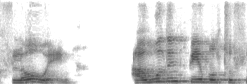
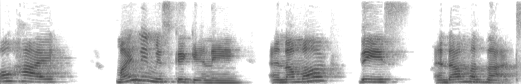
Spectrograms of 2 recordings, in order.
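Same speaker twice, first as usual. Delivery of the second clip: slow, self-centred, self-promoting advert announcer voice; 3 semitones higher than usual. Explaining what typical ads sound like, speaker demonstrates one: imitating a typical ad pitch. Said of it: "Have you ever seen an ad and it sounds like this?".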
